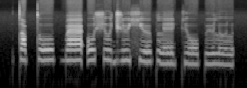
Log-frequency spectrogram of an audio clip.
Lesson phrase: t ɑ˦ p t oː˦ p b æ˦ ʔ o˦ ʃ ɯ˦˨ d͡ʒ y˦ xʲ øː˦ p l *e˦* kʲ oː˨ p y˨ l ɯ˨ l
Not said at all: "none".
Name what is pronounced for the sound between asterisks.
e˨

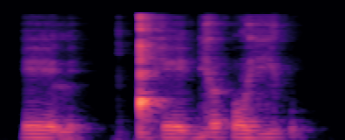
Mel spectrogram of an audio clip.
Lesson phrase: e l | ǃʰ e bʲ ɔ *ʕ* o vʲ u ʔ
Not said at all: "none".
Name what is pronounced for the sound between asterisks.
ʔ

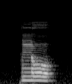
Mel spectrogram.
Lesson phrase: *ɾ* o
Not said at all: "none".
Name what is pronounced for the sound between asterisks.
n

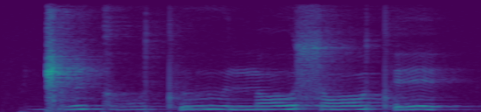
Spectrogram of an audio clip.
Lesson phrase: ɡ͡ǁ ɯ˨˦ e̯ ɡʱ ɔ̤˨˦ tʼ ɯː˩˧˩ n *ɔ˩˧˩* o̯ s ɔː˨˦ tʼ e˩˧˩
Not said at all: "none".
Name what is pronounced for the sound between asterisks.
ɔ˨˦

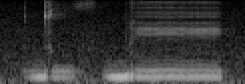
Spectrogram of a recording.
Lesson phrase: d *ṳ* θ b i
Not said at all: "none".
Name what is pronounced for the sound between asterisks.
ṳ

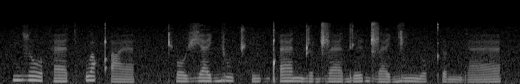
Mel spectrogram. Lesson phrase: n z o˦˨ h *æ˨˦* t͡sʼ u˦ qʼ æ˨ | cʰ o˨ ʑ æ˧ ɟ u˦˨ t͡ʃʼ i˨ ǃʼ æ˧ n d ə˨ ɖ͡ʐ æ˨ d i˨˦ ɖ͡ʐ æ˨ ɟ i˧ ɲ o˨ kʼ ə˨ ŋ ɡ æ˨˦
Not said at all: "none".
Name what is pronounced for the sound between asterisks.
æ˨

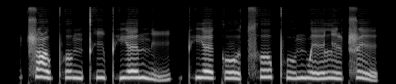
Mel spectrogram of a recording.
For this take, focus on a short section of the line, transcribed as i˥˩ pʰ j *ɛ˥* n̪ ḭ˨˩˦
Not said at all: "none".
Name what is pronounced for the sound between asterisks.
ɛ˥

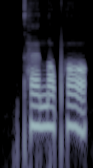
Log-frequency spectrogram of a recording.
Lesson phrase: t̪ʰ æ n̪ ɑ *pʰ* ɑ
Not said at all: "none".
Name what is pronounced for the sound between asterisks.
pʰ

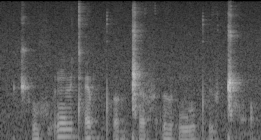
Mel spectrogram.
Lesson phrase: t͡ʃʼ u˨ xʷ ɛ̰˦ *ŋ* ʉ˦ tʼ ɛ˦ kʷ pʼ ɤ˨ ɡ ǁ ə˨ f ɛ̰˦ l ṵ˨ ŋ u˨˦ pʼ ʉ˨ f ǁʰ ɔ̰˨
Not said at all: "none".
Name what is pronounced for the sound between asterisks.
ŋ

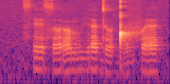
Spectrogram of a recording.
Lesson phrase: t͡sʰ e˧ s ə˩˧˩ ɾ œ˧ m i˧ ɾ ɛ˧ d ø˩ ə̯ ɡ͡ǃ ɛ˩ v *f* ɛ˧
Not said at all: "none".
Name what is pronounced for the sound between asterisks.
f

